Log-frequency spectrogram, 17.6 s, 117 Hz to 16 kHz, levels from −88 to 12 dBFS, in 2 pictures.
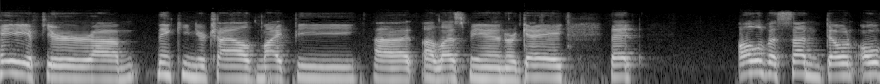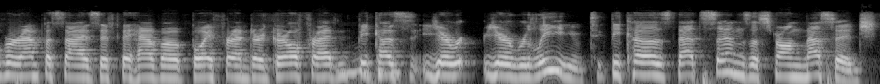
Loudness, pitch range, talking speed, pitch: -14 LUFS, 165-200 Hz, 130 wpm, 180 Hz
